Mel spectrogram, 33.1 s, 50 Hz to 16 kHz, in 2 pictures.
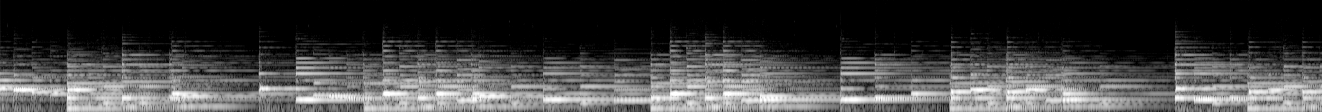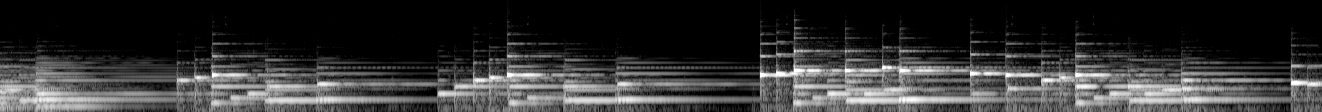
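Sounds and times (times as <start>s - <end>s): gentle piano music: 0.0s - 33.0s.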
